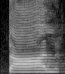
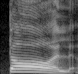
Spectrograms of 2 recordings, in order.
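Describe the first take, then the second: First: The vowel is an open, unrounded 'ah'. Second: The vowel is a rounded 'aw'. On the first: The speaker calls it wrong. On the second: The speaker calls it right.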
